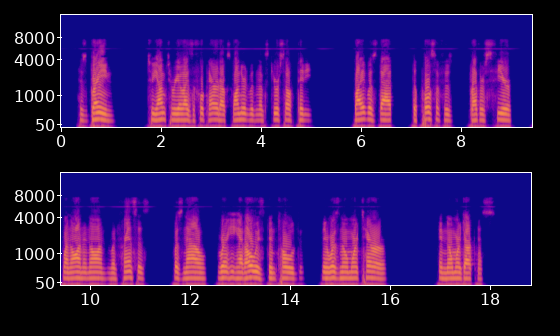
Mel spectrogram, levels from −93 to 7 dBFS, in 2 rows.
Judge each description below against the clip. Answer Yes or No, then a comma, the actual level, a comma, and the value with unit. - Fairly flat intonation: Yes, narrow, 1.4 semitones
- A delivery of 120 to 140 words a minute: No, average, 155 wpm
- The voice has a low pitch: No, medium, 155 Hz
